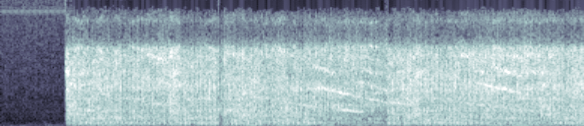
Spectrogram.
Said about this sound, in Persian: با ماشین خیاطیش در حال دوختن لباس عیدی برای یکی از مشتریانش در شهر کابل است.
